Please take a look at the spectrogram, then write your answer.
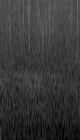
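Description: Steady rain falling in the video game Vintage Story, a dense, even hiss of drops at moderate level with no talk over it.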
